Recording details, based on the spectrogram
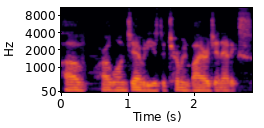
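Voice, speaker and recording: Somewhat breathy male voice with an American accent at a moderate pace. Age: 60s. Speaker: fitness studio owner and podcast host. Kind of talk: personal story on a podcast.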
